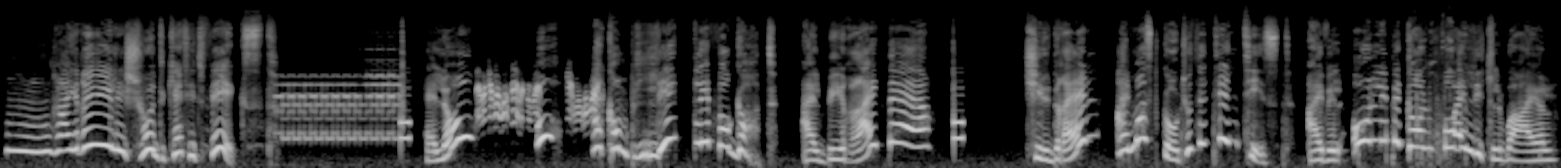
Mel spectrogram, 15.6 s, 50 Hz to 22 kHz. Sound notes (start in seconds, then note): 2.7 phone ringing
